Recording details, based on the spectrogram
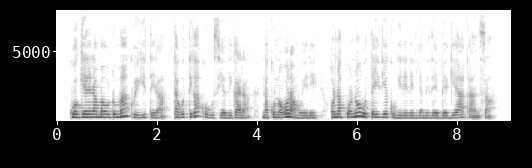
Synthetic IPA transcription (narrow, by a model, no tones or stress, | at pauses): kwɔɡɛɾɛɾamaondomakweɣeteɾataɣotiɣakoɣusiaðiɣaɾa | nakonɔɣɔɾamweɾe | ɔnakwɔnɔɣotaiðiɛkoɣeɾeɾeɾiameðɛːbɛɡejakaːnsa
